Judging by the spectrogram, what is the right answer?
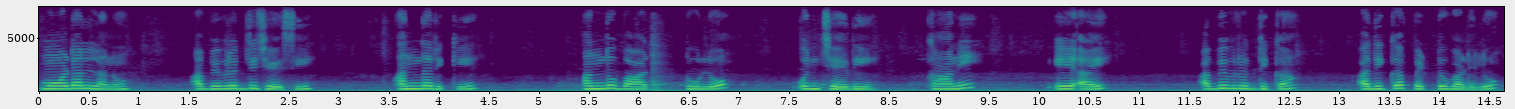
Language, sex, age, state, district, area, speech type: Telugu, female, 18-30, Telangana, Ranga Reddy, rural, spontaneous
